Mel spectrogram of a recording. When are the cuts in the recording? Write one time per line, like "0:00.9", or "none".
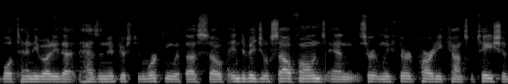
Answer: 0:00.8
0:03.2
